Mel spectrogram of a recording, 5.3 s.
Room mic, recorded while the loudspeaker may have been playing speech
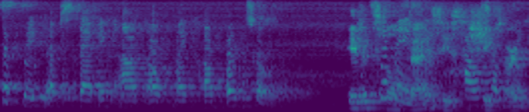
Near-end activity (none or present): present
